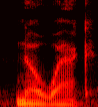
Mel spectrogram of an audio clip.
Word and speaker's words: Nowak: Nowak, the father said slowly, the W pronounced like a V.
